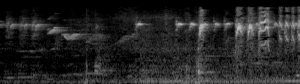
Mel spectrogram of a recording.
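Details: Crimson sunbird song meant to provoke another sunbird to anger: thin, very high chirps and twitters, sparse at first, then a dense burst of sharp notes in the last second, over faint low background rumble.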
